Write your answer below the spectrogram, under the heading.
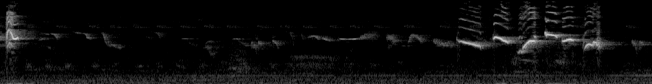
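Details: Oriental magpie-robin (kacer) song used to provoke a reply: a quiet, scratchy run of soft twittering notes, then a loud burst of rapid sweeping whistles near the end.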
